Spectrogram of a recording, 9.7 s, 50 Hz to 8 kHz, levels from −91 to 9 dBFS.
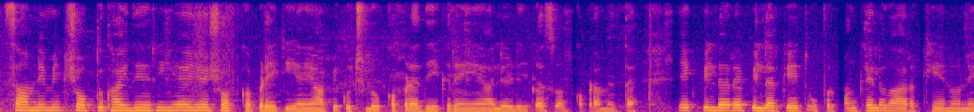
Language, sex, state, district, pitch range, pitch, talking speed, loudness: Hindi, female, Chhattisgarh, Raipur, 160-195 Hz, 170 Hz, 235 wpm, -19 LUFS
